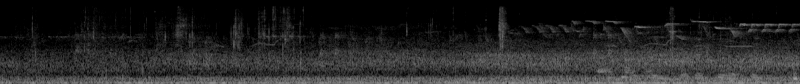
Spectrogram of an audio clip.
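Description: Footsteps squelching through mud and puddle water on a waterlogged footpath, over a steady low rumble. From a little past halfway, a bird chirps repeatedly in short high notes.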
